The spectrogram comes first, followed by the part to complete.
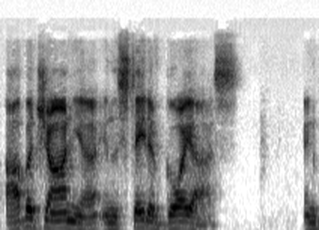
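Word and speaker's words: Goiás: little town called abajanya in the state of goyas and goyas is spelled g o g-o-i-a-s and it's um it's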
